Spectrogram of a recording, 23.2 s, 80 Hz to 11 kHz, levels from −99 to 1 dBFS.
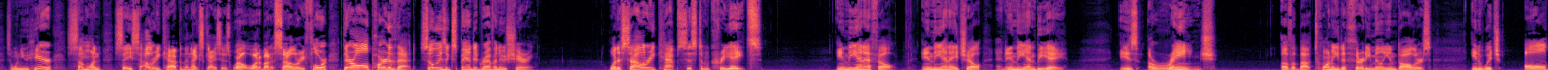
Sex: male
